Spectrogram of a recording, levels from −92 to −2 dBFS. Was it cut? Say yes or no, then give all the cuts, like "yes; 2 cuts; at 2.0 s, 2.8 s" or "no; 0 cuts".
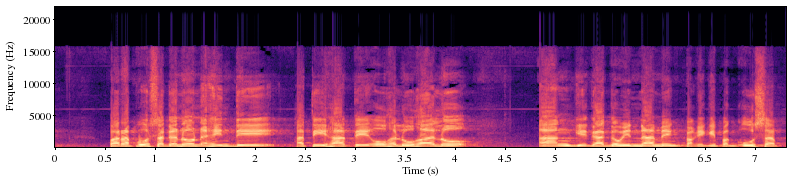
no; 0 cuts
